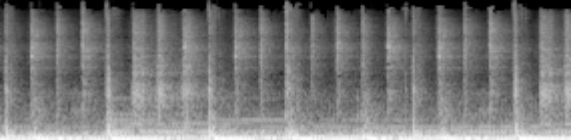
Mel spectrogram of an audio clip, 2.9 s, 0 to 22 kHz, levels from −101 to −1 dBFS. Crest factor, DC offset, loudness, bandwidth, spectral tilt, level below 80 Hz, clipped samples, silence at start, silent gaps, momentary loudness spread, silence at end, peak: 8 dB; under 0.1%; -11 LUFS; 13.5 kHz; -6.5 dB/octave; -8 dBFS; 0.1%; 0 s; none; 1 LU; 0 s; 0 dBFS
